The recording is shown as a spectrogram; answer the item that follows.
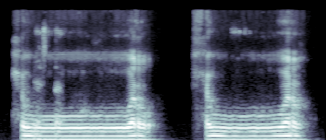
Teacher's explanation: ro yang seharusnya dibaca wakaf ini dibaca tebal. Jadi huruf ro tebal.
